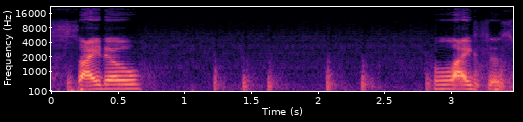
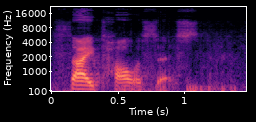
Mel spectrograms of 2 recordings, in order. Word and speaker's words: cytolysis: animal cells rupture or lice this is called cyto Lis but it's pronounced cytolysis cyto means cell and Lis means to rupture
